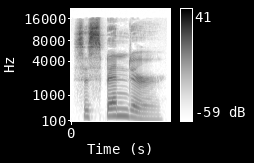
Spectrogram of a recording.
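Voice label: "suspender", English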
